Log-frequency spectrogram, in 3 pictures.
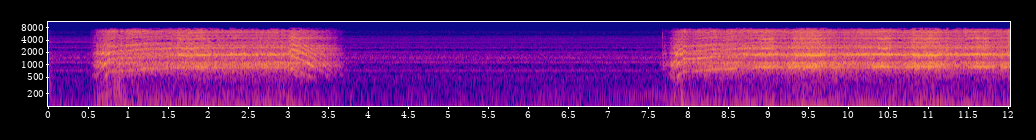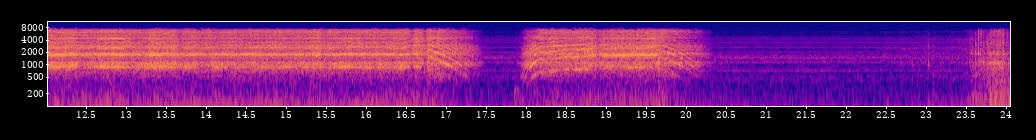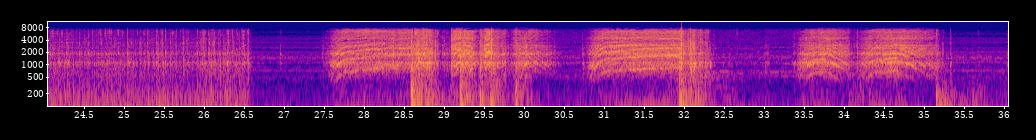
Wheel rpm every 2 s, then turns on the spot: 140, 130, 0, 20, 210, 230, 230, 240, 120, 150, 0, 10, 20, 30, 110, 110, 40, 40.
22-26 28-30 34-36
